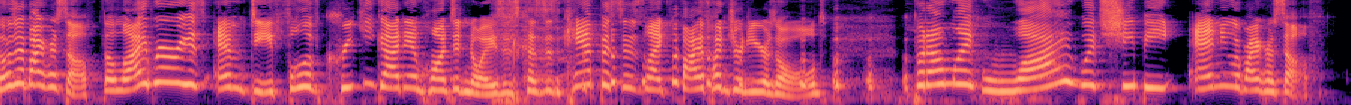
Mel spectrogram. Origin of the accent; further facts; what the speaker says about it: New York, United States; Maybe because I'm from New York, we don't trust people, but.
